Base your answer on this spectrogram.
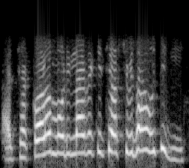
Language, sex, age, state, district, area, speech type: Odia, female, 30-45, Odisha, Cuttack, urban, conversation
